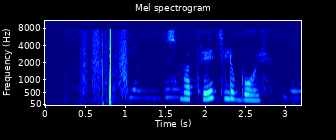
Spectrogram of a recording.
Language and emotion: Russian, neutral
